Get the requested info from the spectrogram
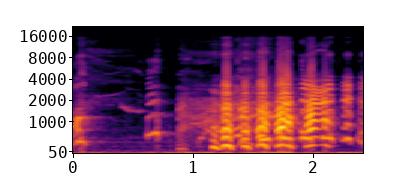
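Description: A person laughing in quick pitched pulses that rise and fall several times a second, starting about a second in after a brief lull.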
